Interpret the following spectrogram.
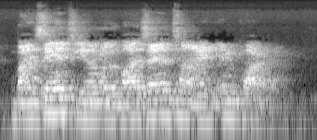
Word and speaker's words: Byzantine: Constantinople remains the capital of an Eastern Roman Empire that we will come to call Byzantium, or the Byzantine Empire. Sometimes pronounced Byzantine Empire, which will last for another 1,000 years.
